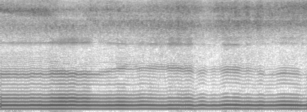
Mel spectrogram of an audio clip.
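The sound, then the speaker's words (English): A person imitates a mosquito with a steady, nasal buzzing hum held for about three seconds. It is fairly loud, with a slight wobble in pitch and no other sounds. “And then I started buzzing like a mosquito there.”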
